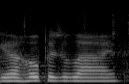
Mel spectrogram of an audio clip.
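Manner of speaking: slow, halfhearted, lackluster tone with no triumph. Showing the congregation how not to say the response: halfhearted, not triumphant. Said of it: "Don't say it like".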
